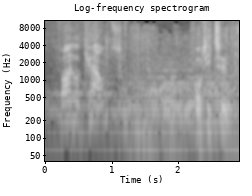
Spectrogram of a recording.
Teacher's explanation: he puts the roughness into his voice, so that, you know, literally a rough tone to sort of represent, you know, how we understand this character.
